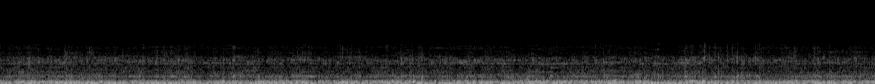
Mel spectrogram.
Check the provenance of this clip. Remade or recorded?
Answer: remade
